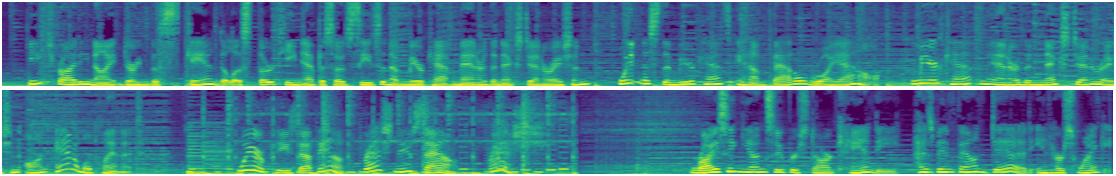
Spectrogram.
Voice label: BROADCAST; KUHL VOICE-OVERS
